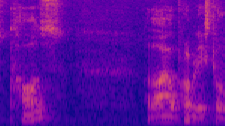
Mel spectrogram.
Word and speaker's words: cos: There's another function called the cosine, and its symbol is cos, which we pronounce cos, although I'll probably still call it cosine to remind you it's got a proper name.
